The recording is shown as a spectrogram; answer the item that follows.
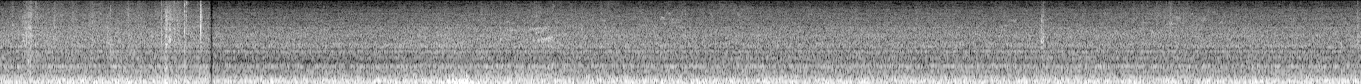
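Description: A motor vehicle's engine idling steadily as a low rumble, with a few faint clicks in the first second and a half.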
